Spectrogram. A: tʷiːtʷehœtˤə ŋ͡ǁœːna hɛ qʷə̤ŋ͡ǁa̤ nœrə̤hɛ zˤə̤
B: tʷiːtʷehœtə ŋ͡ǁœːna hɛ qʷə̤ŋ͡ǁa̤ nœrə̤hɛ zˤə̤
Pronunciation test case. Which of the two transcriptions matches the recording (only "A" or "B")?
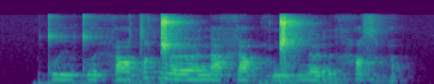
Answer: A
